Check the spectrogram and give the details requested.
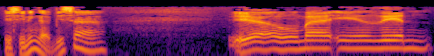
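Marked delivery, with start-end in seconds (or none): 2.3-4.3 slow, high chanted recitation; Quran recitation. Shown as a demonstration. Teacher demonstrating the verse to students, chanted slowly. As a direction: stretch the vowels like tilawah.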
